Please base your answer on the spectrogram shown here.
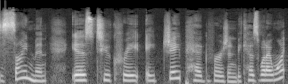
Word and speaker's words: JPEG: just going to change it to jpeg so jpeg is pronounced jpeg let's not do the 2001 we'll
